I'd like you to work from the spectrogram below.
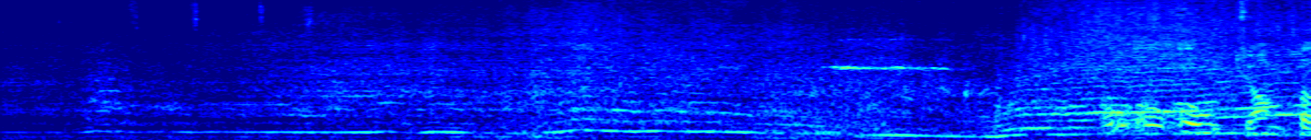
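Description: A small Citroën Saxo rally car understeers through a bend on a Cork stage rally, its engine note climbing and sliding in pitch as it passes fairly close, with a commentator talking over it.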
